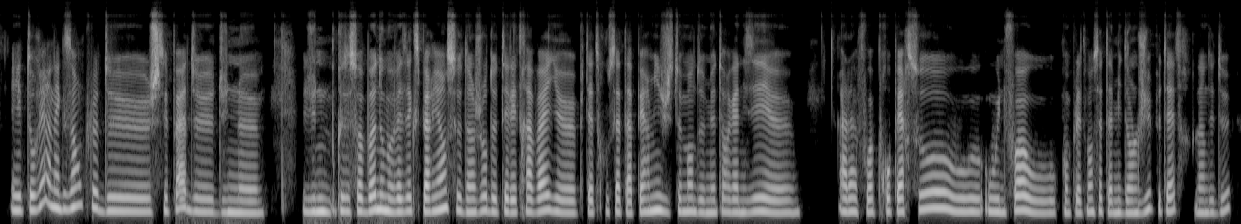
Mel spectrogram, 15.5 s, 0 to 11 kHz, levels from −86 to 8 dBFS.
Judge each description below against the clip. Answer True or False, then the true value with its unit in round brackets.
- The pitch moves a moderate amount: False (2.1 semitones)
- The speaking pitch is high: True (195 Hz)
